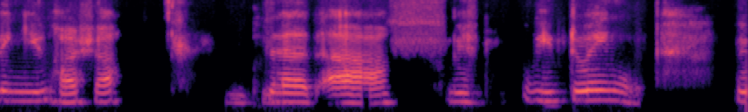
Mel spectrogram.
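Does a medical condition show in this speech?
Yes: cerebral palsy; spastic quadriplegia, neonatal brain oxygen loss, premature birth.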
